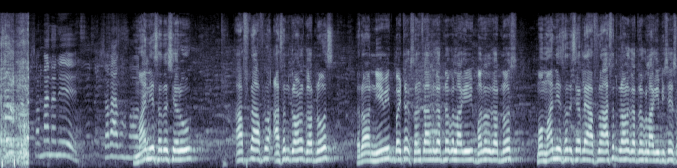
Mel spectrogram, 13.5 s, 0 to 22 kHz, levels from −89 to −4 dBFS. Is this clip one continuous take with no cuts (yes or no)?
yes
